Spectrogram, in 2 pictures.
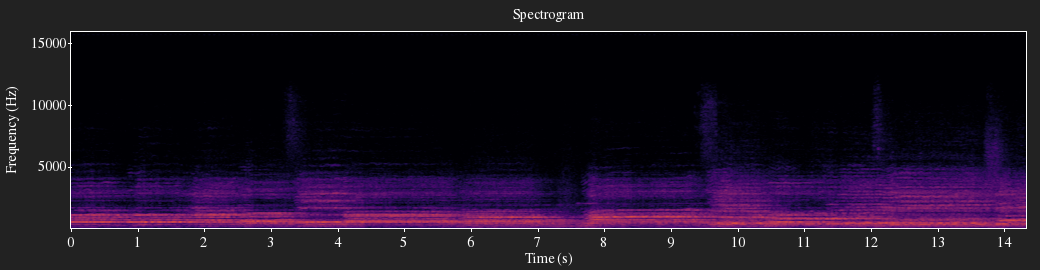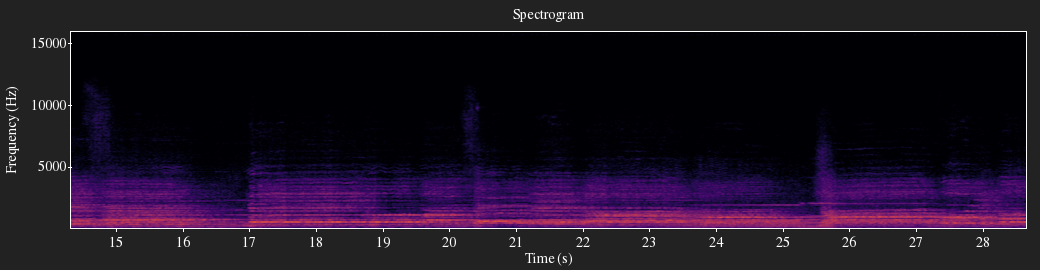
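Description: Choir singing a communion hymn in phrases a few seconds long, with short breaks between them.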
